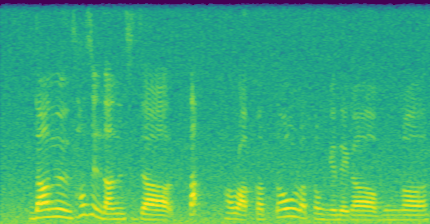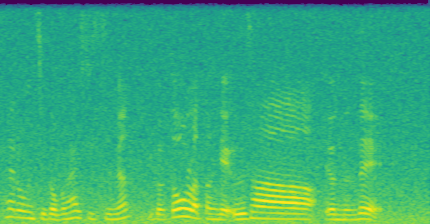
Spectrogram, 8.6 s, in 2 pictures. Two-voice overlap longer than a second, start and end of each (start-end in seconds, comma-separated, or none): none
